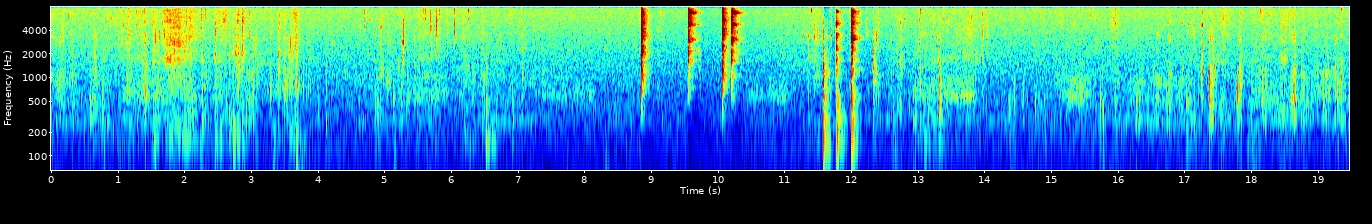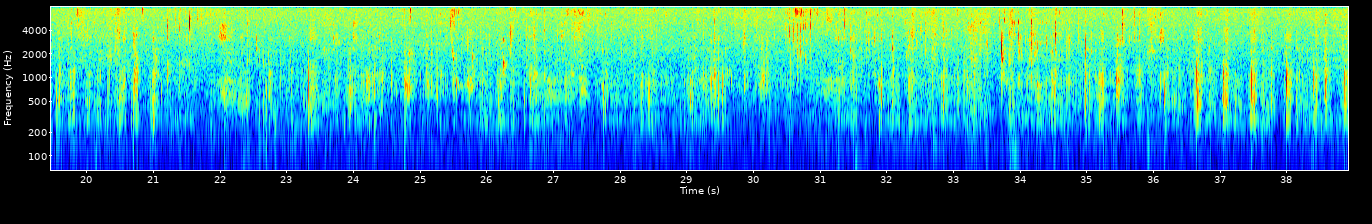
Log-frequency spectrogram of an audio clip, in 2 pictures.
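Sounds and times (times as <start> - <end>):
chewing with wet mouth clicks: 4.2 - 6.4, 15.6 - 38.9.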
